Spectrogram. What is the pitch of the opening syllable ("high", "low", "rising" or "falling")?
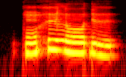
rising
